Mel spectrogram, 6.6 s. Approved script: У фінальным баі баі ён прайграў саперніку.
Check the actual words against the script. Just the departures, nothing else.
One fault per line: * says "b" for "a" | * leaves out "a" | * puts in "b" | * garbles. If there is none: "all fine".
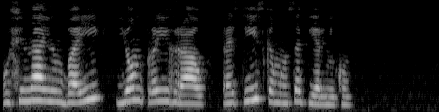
* leaves out "баі"
* puts in "расійскаму"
